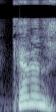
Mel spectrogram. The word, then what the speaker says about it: Kennan: Kennan, or actually I believe most people pronounce this Kennan, K-E-N-N-N, K-E-N-N-A-N.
